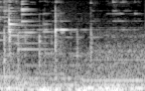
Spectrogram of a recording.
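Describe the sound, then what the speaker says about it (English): A glass object dropped on the floor gives a brief, faint clinking and shattering, with sharp tinkling hits over a low background hum. "drops something on the floor that just shatters"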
